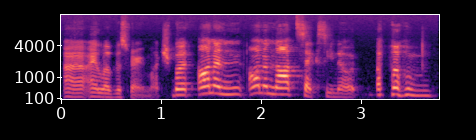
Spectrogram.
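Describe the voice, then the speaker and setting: A woman's voice: fairly high pitch, sing-song, fairly quick, bright, forceful tone. A woman in her thirties from the Philippines, hosting a casual stream and chatting with enthusiasm and frequent giggles. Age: 30s. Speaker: podcast host and guest writer.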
